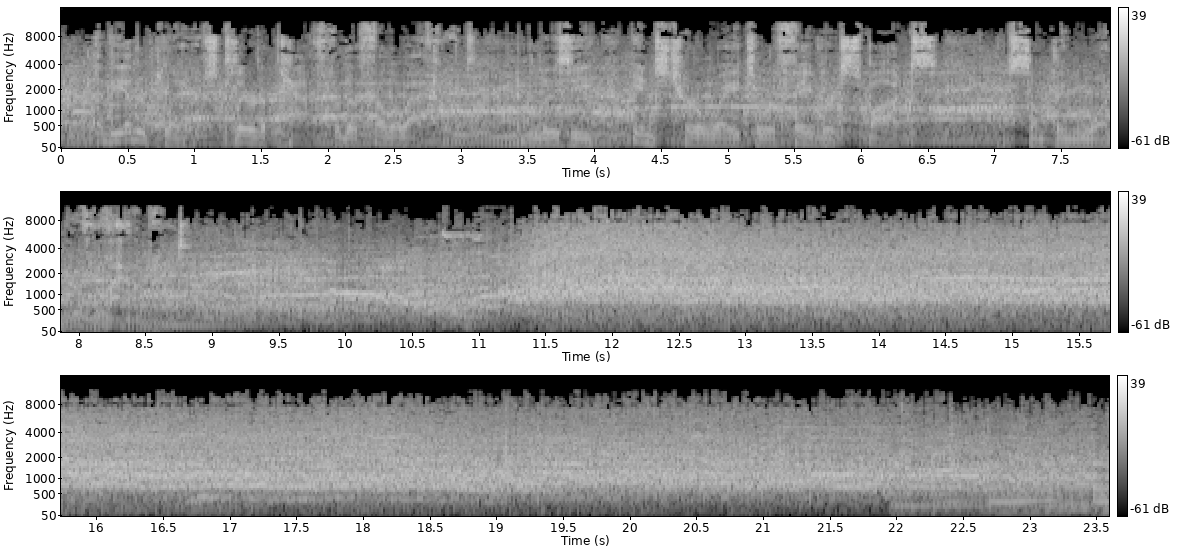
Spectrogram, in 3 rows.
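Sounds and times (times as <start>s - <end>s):
large indoor crowd cheering and whooping at a basketball game in Kentridge: 0.0s - 23.5s
speech: 0.3s - 9.6s.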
